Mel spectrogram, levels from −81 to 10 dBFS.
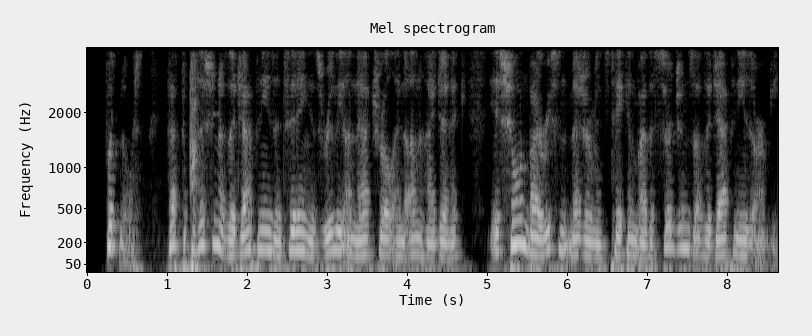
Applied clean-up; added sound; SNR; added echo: neural mask model DeepFilterNet 3.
